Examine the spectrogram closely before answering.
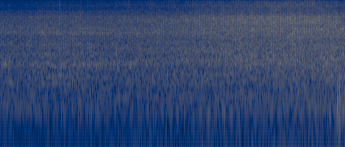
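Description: A motor vehicle's engine running steadily, slowly growing a little louder.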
